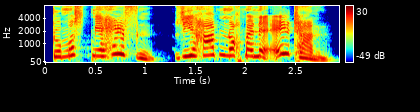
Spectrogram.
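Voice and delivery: put-on very high, urgent boy's voice; pleading child. Boy begging his rescuer for his parents, high urgent plea. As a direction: plead for help like a frightened kid.

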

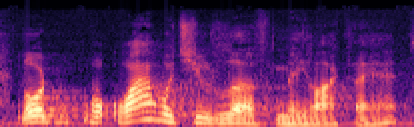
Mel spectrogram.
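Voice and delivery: ordinary delivery

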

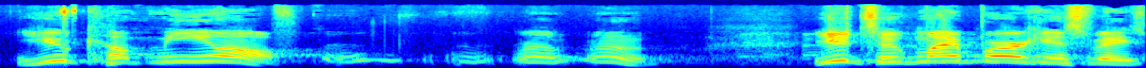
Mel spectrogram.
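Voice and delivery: put-on high, petulant two-year-old whine; mock a toddler stomping its feet; whiny toddler. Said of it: "sounding like two-year-olds".

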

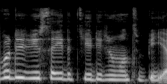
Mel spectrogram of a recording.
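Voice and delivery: ordinary talk, nothing marked

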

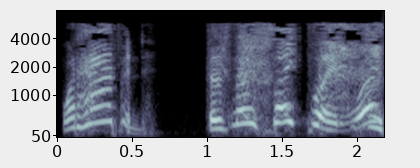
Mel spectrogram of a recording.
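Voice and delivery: very high-pitched, baffled exclamation; incredulous outburst. Real, not acted. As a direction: cry out in high-pitched disbelief. Baffled by a missing battle scene.

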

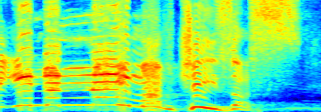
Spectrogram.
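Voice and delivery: slow, loud, high authoritative command; shouted declaration of healing; commanding prayer. Shown as a demonstration. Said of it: "You say".

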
